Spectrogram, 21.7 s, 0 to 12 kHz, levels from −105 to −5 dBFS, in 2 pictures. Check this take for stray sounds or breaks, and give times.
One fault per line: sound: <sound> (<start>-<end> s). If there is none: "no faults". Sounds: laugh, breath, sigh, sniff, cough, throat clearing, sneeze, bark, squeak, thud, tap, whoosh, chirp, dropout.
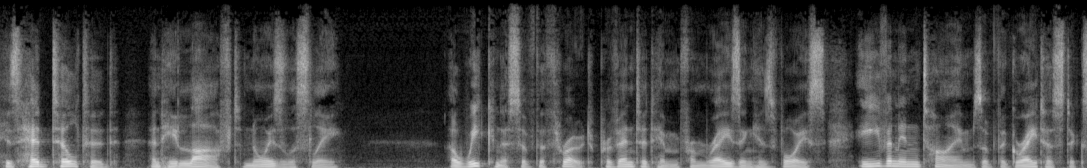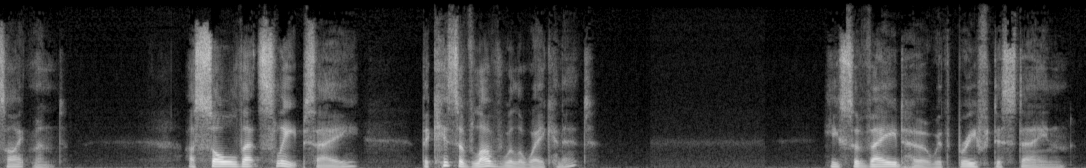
no faults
